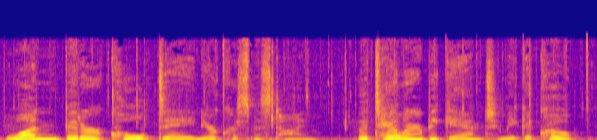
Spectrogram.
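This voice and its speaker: A woman's voice: mid-range voice, lively intonation. Woman narrating a storybook tale. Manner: measured, gentle storytelling.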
